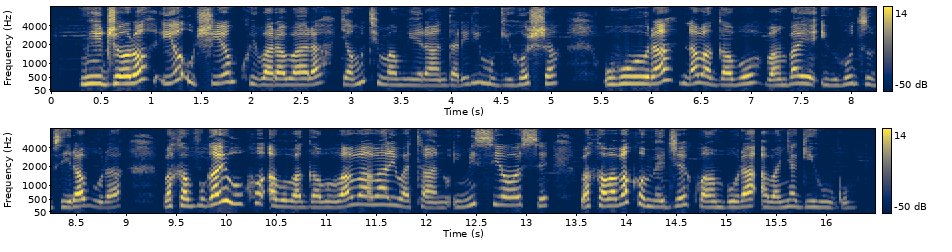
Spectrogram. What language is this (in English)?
Rundi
